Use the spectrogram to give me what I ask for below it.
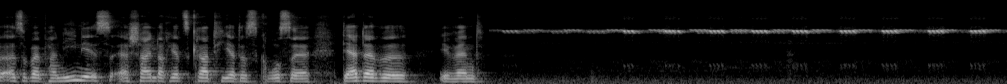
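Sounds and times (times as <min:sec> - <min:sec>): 
speech: 0:00.0 - 0:05.0
crickets chirping: 0:04.9 - 0:10.0.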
